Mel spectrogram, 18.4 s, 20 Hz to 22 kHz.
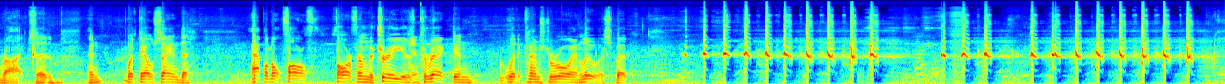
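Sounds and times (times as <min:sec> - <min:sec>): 
speech: 0:00.0 - 0:03.0, 0:03.8 - 0:09.6
handmade turkey call imitating wild turkey yelps: 0:10.5 - 0:18.3.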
